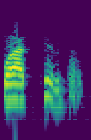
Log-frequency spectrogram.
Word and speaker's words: Wachner: How do you pronounce it, by the way? – Watkin. It's a German name.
